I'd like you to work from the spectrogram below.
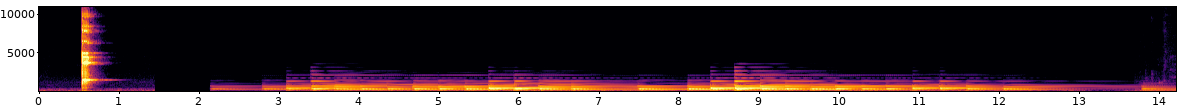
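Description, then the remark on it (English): A single sharp, bright clink of glasses in a toast rings out near the start, then fades as steady melodic music begins and plays to the end. No one speaks. “Amen. Cheers.”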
